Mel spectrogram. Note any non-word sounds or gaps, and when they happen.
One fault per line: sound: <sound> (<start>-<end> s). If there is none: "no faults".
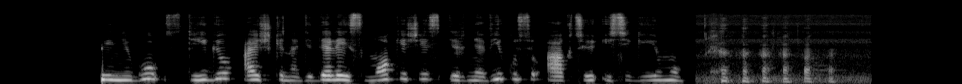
sound: laugh (7.0-8.6 s)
